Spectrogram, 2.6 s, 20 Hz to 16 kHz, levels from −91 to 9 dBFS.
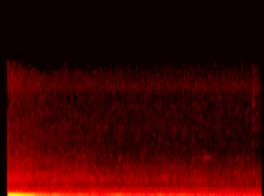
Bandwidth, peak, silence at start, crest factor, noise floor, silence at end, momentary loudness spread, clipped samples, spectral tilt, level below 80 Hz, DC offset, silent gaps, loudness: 3.6 kHz; -10 dBFS; 0.1 s; 20 dB; -54 dBFS; 1.05 s; 27 LU; under 0.1%; -10 dB/octave; -54 dBFS; under 0.1%; none; -27 LUFS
